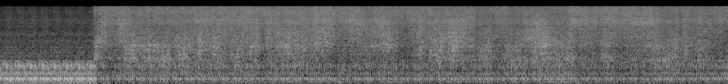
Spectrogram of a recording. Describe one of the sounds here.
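Compressed air hisses loudly from an air hose.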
